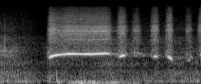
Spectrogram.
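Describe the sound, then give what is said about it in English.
A person whistles a tune alone: one long, clear sustained note followed by several short notes near the same pitch, fairly loud and bright. “And I picture him whistling a tune, you know.”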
